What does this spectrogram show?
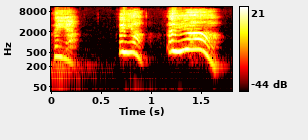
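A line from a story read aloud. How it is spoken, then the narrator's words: Silent inner shout. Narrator (Chinese): 克洛蒂在心里喊道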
